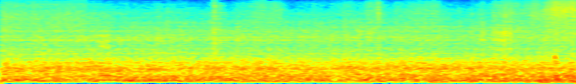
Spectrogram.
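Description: Vehicle engine and tyres giving a steady, loud rumble as it drives over the gravel bank into a shallow river ford, heard from inside the cabin.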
